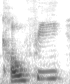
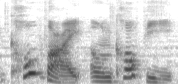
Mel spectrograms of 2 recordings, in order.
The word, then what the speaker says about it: Ko-fi: I think it's supposed to be pronounced Ko-Fi, but it's written like K-O-F-I.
